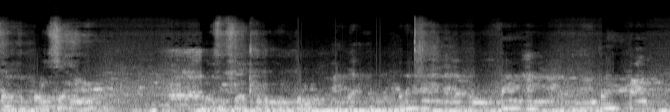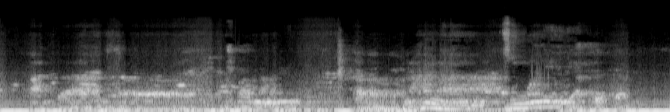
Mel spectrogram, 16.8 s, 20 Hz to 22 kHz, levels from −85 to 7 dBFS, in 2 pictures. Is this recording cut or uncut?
uncut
